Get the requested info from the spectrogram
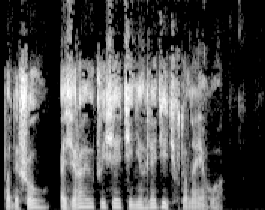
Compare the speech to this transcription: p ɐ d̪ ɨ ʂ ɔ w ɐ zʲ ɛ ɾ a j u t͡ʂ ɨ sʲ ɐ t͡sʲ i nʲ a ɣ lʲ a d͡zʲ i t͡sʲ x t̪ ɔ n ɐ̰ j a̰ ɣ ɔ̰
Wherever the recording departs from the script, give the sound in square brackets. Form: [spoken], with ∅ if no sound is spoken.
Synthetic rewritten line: p ɐ d̪ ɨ ʂ ɔ w ɐ zʲ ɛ ɾ a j u t͡ʂ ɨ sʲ ɐ t͡sʲ i nʲ [ɛ] ɣ lʲ a d͡zʲ i t͡sʲ x t̪ ɔ n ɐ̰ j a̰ ɣ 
